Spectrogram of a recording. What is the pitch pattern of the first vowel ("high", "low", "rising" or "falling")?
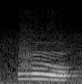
falling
